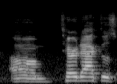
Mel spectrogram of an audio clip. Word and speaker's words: pterodactyls: Pterodactyls are the lasagnas of the dinosaur world, hence silent letters.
